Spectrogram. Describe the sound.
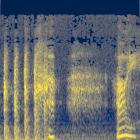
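Four firm knocks on a door at night after a concert, in a steady, evenly spaced rhythm, followed by a short pause and then a brief wordless voice sound.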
